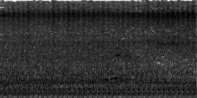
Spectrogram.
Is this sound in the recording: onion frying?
no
